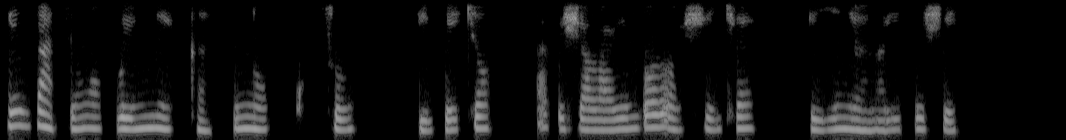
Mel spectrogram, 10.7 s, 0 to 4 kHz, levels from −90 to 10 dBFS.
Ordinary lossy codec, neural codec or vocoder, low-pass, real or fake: Opus, 32 kbps; codec, 16 kHz in and 24 kHz out, 2.2 kbps, FireRedTTS-2 codec; 3.6 kHz; fake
